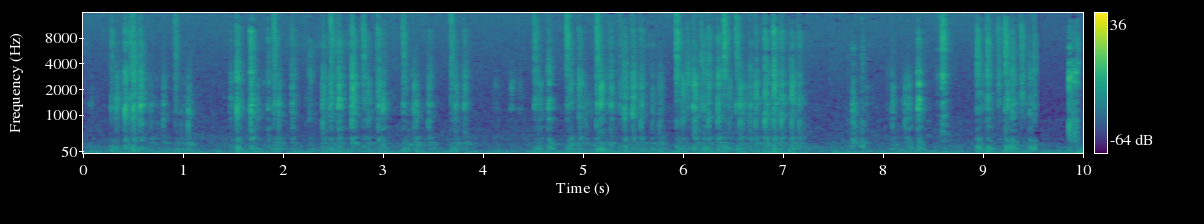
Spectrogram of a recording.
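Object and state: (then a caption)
Mechanical keyboard with plastic keycaps. A pastel, dust silver D84 mechanical keyboard with plastic keycaps sits on a desk and is typed on continuously with both hands, using fingertips and long nails. The result is a steady, dense stream of short, dry clacks with a deep, muffled body and bright ticking tops, and louder bursts rising now and then over the constant patter.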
